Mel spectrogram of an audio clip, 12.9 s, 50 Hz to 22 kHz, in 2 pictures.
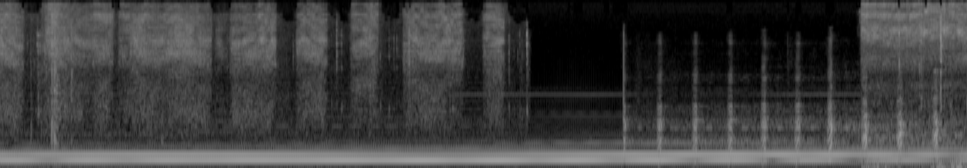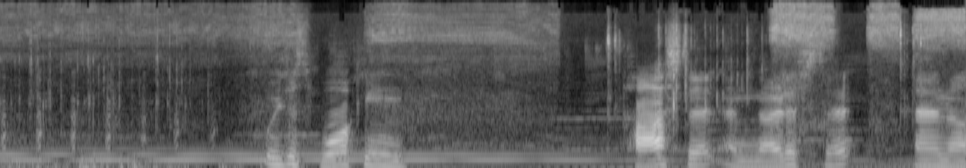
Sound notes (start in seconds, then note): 4.6 chickens cluck; 5.7 paint sprays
